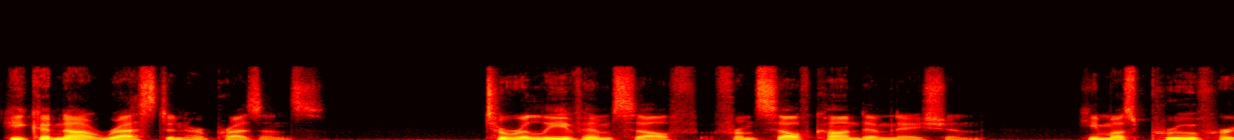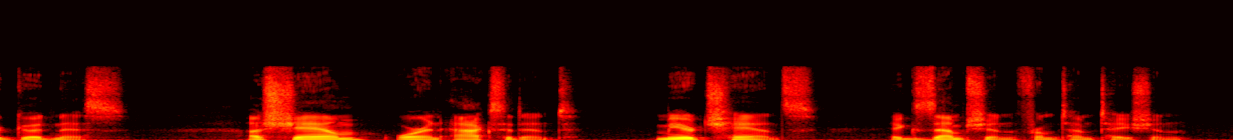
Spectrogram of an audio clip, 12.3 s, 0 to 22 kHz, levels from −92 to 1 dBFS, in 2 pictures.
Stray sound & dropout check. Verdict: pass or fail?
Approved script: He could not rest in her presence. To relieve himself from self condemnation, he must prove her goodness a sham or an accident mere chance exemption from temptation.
pass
